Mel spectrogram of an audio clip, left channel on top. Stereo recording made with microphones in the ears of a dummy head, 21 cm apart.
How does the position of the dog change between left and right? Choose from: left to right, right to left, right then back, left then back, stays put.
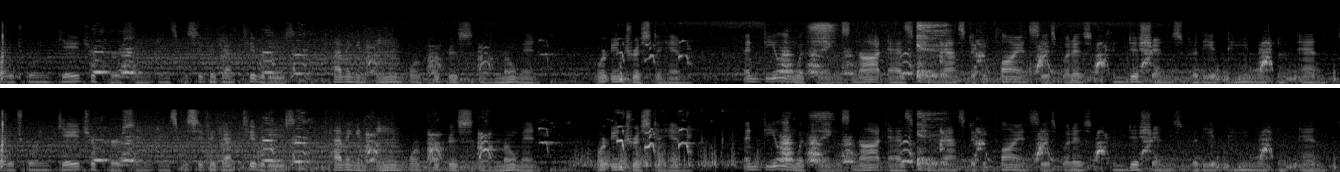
right then back.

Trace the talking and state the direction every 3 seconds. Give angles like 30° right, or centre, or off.
40° right, 20° right, 10° left, 40° left, 50° left.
